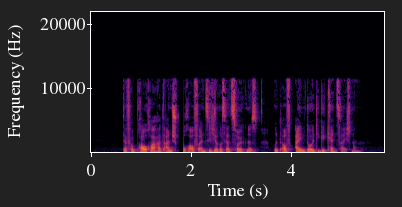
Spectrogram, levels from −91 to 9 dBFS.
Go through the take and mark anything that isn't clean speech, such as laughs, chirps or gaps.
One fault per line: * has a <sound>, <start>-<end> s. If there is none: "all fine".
* has a dropout, 1.8-1.8 s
